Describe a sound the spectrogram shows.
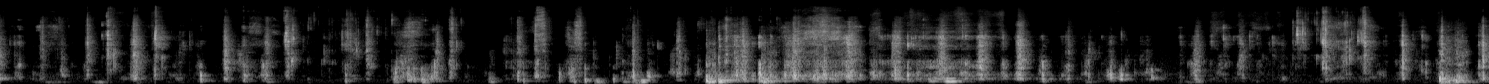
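A man chews crunchy fried food loudly and wetly close to a microphone.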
